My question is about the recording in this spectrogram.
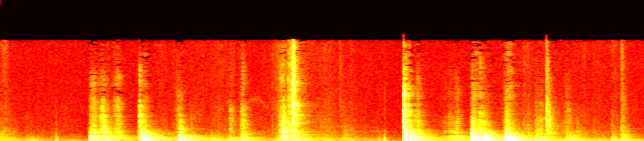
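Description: Hand screwdriver tightening the sheet-metal screws that hold a dryer's mica heater housing, heard as several short bursts of clicking and scraping with pauses between them.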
